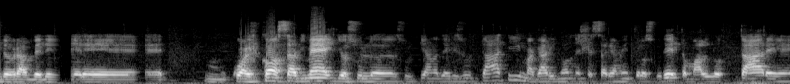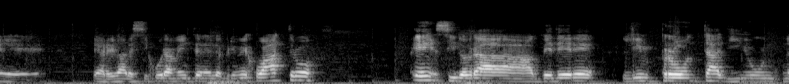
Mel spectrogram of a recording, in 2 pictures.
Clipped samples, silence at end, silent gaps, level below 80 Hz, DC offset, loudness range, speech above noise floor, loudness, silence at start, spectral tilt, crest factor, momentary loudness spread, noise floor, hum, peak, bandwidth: under 0.1%; 0 s; none; -42 dBFS; under 0.1%; 7 LU; 29 dB; -15 LUFS; 0 s; -5 dB/octave; 16 dB; 17 LU; -45 dBFS; none; 0 dBFS; 8.4 kHz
